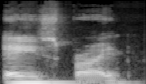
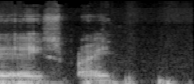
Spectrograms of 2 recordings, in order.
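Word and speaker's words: Aseprite: for software, I use A Sprite.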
